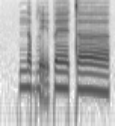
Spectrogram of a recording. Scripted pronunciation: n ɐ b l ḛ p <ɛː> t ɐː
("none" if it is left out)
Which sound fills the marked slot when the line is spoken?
ɛː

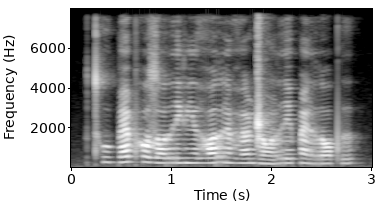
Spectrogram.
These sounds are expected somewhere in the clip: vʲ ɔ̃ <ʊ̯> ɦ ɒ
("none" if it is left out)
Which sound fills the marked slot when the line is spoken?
ə̯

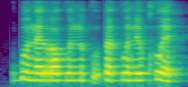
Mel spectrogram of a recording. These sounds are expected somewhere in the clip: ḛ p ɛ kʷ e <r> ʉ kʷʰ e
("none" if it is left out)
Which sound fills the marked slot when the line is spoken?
n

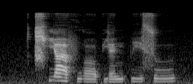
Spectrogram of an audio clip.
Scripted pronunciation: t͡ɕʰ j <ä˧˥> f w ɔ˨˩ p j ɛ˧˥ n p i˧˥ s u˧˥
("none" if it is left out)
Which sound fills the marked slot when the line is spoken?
ä˥˩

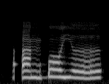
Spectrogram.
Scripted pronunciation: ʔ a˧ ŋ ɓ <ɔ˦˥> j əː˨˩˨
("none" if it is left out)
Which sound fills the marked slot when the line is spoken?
ɔ˧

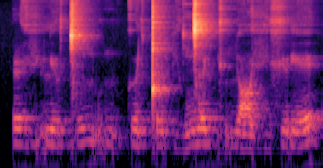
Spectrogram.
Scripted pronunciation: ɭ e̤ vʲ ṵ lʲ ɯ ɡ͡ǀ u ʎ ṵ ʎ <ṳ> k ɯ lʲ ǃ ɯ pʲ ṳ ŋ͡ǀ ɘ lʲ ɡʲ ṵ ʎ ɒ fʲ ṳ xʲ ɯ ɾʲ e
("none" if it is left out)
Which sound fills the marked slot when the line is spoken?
ṵ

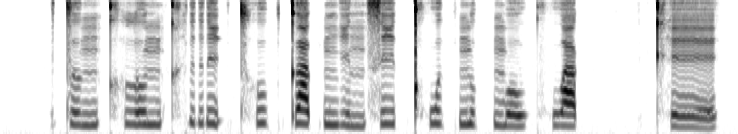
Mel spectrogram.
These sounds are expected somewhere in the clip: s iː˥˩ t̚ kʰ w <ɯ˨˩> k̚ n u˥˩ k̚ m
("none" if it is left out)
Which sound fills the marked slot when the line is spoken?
ɯ˥˩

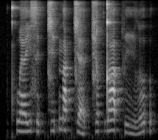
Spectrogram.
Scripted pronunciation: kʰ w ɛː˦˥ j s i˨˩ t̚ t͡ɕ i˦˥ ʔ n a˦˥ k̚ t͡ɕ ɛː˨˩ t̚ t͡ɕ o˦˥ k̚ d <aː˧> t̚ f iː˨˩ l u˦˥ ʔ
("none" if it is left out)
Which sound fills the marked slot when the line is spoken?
aː˥˩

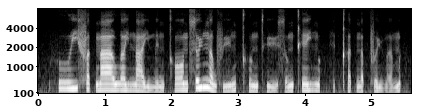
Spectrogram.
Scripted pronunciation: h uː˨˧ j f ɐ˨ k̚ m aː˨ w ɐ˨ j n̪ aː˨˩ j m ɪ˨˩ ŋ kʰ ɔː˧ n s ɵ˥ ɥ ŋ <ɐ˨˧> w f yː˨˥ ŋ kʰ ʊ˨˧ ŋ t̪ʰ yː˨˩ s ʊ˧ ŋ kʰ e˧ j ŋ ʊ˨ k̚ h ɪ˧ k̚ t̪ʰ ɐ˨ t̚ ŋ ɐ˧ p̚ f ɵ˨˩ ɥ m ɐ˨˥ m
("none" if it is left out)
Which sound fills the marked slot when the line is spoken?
ɐ˨˩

